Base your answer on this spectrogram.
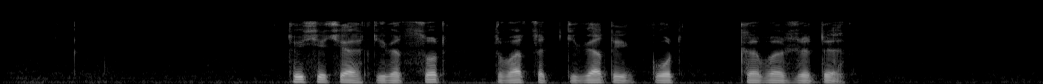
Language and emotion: Russian, neutral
